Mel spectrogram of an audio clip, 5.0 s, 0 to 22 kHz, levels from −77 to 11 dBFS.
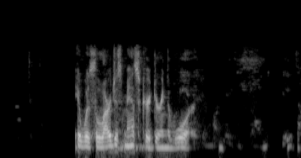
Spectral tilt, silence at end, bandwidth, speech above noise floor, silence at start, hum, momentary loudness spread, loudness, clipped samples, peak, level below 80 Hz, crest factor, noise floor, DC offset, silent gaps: -4.5 dB/octave; 0.05 s; 8 kHz; 59 dB; 1.25 s; none; 12 LU; -18 LUFS; under 0.1%; -2 dBFS; -62 dBFS; 20 dB; -76 dBFS; under 0.1%; 4.61-4.68 s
